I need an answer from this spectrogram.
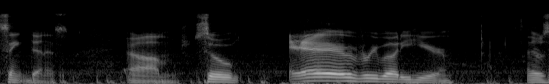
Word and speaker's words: Saint Denis: we're over here in San Denis or Saint Denis Saint Denis however anybody wants to say it San Denis is how they say it in the game you know just went off the tee but it's Saint Denis so everybody here there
